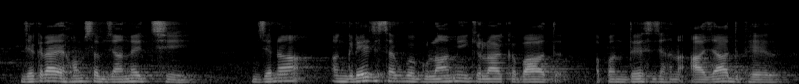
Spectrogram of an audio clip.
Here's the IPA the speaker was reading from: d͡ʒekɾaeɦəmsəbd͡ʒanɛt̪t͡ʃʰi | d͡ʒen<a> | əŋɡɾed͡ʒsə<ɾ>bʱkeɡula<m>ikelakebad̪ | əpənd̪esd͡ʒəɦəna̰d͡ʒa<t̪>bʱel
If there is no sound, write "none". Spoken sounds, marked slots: a, none, m, d̪

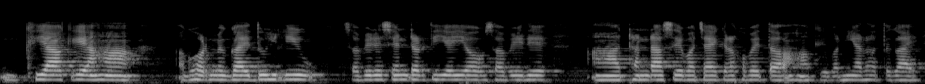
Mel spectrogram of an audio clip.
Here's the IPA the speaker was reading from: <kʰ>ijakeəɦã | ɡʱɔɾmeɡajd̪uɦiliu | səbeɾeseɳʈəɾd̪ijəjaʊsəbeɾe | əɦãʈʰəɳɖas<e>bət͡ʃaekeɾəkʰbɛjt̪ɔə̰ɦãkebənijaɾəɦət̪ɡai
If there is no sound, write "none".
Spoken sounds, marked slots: kʰ, e

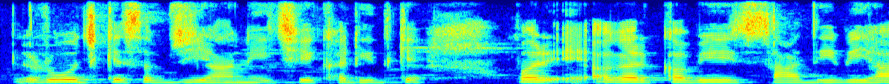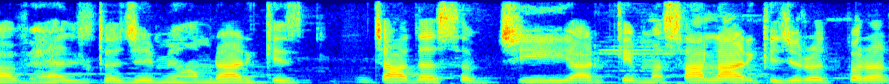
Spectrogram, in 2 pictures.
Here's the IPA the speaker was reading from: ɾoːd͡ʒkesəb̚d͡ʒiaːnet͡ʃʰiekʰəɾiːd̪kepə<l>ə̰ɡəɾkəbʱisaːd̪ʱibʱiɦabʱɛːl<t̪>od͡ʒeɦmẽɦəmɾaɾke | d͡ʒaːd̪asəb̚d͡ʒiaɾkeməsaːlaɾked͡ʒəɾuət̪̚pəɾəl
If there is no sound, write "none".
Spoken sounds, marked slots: ɾ, t̪

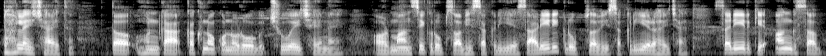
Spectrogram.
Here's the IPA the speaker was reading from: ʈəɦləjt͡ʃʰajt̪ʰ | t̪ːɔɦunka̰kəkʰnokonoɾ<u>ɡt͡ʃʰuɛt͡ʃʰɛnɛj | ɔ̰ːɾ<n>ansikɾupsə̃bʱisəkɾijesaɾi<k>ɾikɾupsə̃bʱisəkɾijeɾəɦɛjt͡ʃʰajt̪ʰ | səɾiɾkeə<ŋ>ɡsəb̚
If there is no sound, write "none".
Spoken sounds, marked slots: o, m, none, ŋ

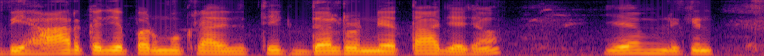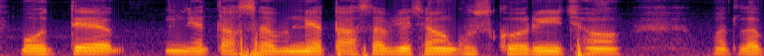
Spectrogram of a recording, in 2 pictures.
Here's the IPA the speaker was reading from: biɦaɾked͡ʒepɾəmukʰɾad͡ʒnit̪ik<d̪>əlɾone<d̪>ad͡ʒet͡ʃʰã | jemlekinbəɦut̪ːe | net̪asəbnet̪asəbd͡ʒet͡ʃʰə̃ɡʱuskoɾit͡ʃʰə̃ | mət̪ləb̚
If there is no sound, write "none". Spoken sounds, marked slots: d̪, t̪

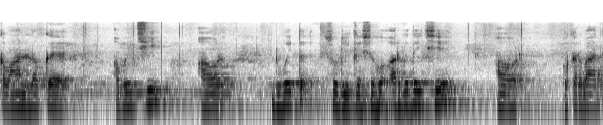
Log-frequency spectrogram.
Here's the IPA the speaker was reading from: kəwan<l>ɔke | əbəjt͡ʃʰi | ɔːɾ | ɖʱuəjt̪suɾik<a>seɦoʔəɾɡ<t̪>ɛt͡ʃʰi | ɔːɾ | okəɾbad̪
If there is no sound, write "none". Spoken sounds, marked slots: l, e, d̪

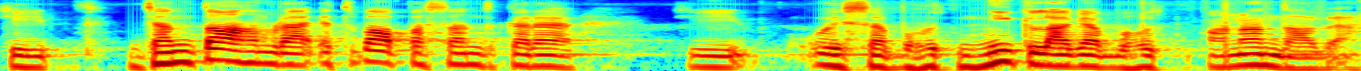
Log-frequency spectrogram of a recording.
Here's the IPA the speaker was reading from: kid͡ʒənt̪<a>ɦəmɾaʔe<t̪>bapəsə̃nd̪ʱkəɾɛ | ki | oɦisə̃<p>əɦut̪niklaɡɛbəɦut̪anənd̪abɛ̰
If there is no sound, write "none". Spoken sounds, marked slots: a, t̪, b

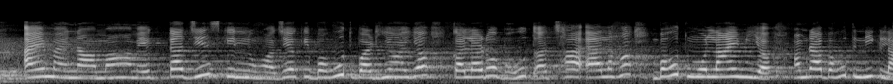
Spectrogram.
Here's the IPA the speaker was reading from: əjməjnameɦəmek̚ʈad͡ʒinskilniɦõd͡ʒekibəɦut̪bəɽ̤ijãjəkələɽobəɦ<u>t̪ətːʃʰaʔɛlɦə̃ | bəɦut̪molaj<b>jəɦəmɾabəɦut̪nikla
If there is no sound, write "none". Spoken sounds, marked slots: u, m

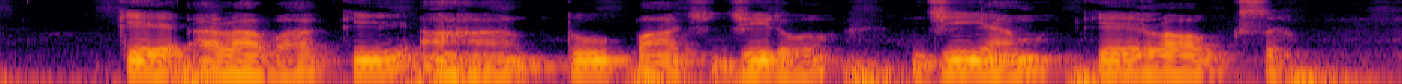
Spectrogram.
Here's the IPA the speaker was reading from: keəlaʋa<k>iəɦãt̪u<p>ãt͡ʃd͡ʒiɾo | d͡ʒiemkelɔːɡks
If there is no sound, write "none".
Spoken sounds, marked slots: k, p

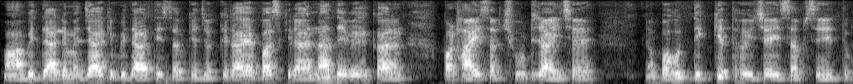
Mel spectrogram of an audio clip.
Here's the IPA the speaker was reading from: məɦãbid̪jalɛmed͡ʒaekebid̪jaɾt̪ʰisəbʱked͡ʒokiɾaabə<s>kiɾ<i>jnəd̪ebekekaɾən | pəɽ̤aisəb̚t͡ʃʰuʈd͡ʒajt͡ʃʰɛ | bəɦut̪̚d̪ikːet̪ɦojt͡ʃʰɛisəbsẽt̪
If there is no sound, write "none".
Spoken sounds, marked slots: s, a

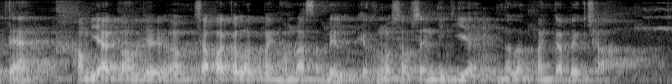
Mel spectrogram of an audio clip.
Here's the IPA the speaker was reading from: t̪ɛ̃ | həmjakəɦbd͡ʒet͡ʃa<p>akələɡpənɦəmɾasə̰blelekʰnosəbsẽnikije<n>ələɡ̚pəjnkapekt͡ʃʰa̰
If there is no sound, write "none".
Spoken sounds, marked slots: p, n

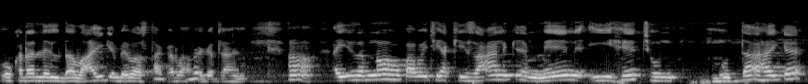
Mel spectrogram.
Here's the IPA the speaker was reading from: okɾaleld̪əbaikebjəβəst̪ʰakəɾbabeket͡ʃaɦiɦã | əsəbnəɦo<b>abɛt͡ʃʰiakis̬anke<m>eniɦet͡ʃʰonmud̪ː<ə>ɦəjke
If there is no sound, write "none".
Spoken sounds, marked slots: p, m, a

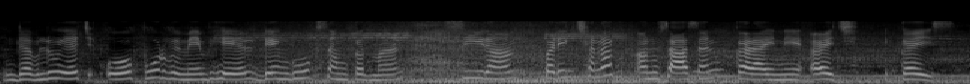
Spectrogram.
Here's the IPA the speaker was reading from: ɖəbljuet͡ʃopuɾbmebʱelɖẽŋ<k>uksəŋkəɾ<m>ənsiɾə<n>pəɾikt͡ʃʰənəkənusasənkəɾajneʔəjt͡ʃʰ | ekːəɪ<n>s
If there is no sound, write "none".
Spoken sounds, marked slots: ɡ, m, m, none

